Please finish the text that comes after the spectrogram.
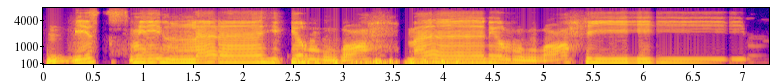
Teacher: Langsung dari kasrah masuk ke ra tafkhim. Jangan tipis dulu mas baru ke tafkhim.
